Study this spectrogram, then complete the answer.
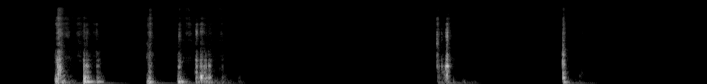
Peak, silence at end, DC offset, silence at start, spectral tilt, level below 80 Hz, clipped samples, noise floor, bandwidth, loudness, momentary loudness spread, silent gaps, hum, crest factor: -4 dBFS; 1.35 s; under 0.1%; 0.55 s; -6 dB/octave; -48 dBFS; under 0.1%; under -90 dBFS; 15.5 kHz; -28 LUFS; 14 LU; 2.84-4.36 s, 5.27-5.62 s; none; 28 dB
